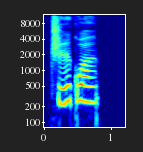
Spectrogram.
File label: "直观", Chinese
